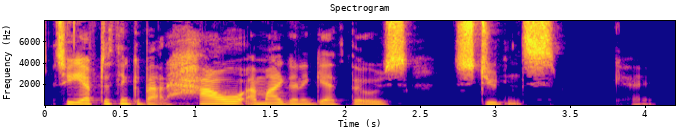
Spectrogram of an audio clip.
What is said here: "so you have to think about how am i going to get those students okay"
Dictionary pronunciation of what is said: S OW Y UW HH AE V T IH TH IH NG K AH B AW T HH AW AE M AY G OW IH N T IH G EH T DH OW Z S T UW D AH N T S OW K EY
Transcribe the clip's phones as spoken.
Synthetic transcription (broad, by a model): S OW Y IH HH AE F T IH TH IH NG K AH B AW T HH AW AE M AY G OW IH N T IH G EH T DH OW Z S T UW D N T S OW K EY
